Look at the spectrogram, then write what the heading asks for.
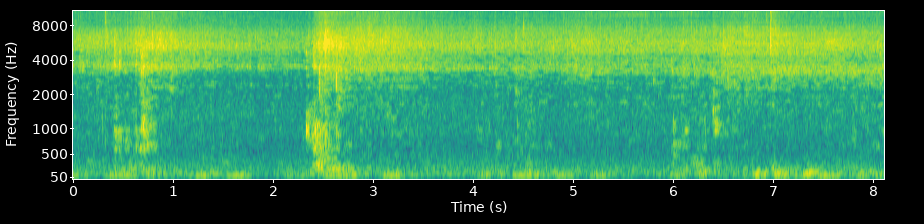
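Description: Cubed raw potatoes being tipped into a wok of hot, simmering tomato masala: a steady sizzle with a few short crackles as pieces land, the loudest about two and a half seconds in.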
